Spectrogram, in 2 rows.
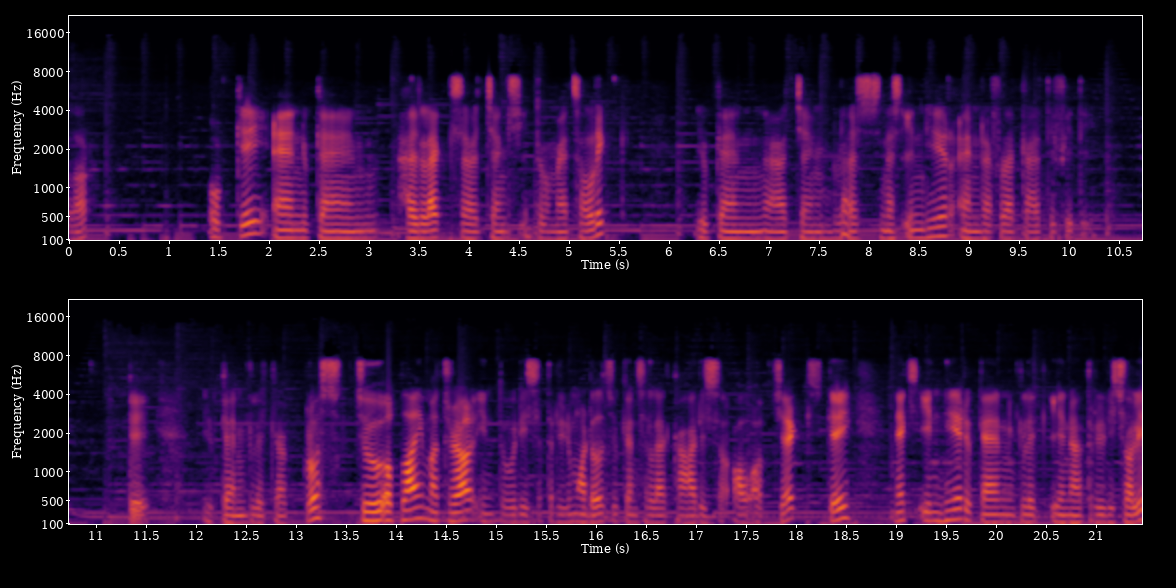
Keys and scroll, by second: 13.4 Escape.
